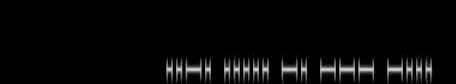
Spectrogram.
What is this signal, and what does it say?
Morse code, heard as a keyed tone, about 25 wpm, 700 Hz. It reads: F5NOB
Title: DXCC-100 Call Signs - 5 Characters - 25wpm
